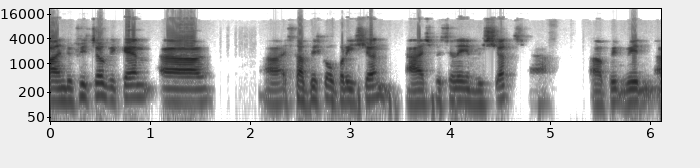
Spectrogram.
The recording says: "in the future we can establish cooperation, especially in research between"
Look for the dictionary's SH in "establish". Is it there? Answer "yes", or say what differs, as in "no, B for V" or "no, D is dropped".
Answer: no, S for SH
